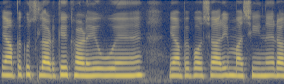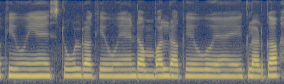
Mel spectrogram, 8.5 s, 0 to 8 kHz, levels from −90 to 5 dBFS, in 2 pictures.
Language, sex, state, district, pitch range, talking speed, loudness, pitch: Hindi, female, Chhattisgarh, Bilaspur, 195-215 Hz, 175 wpm, -17 LUFS, 205 Hz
